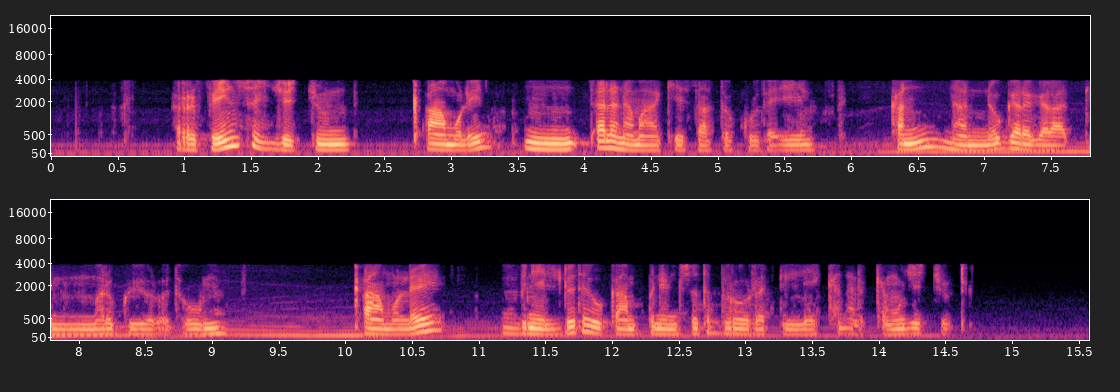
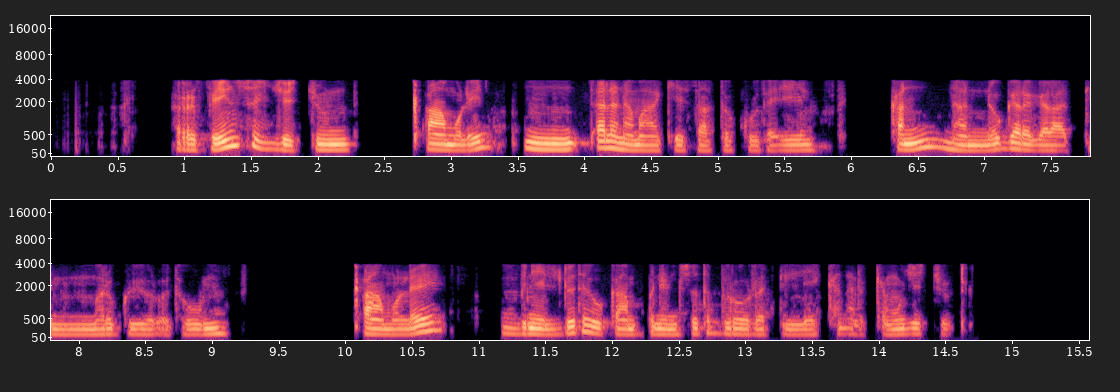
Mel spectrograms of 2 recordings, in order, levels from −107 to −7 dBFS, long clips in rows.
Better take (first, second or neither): second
